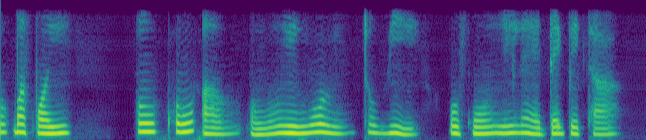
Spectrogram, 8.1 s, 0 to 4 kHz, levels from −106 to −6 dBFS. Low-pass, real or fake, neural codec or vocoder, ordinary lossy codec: 3.6 kHz; fake; codec, 16 kHz, about 1 kbps, DyCAST, with the encoder's durations; none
